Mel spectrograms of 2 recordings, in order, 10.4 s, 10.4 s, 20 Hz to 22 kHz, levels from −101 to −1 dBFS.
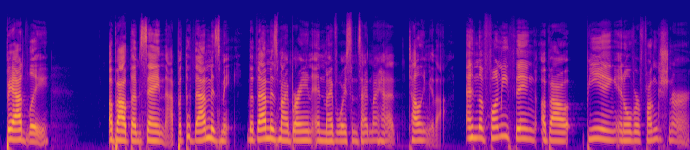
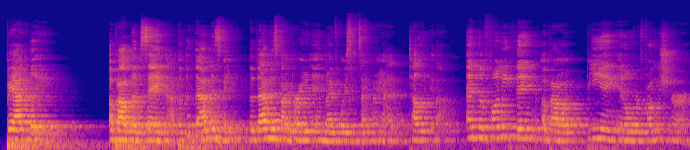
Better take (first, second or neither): first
